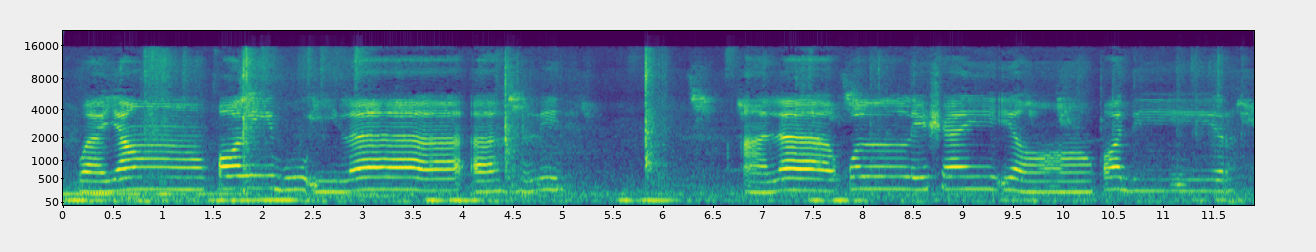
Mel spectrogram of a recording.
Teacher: Makhraj huruf qaf yaitu dari pangkal lidah. Pangkal lidah ya, lidah paling belakang. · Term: ikhfa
